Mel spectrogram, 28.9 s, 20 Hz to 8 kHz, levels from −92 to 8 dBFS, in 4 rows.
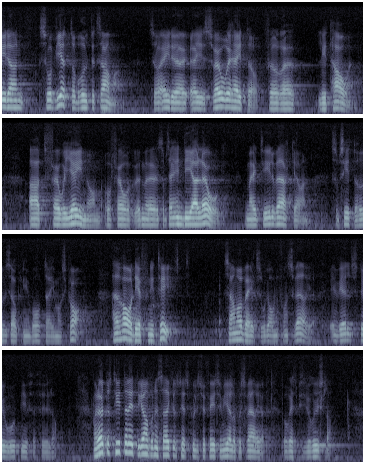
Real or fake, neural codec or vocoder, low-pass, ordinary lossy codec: real; none; 7.2 kHz; none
